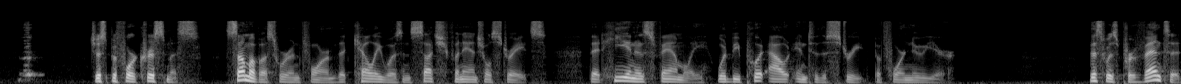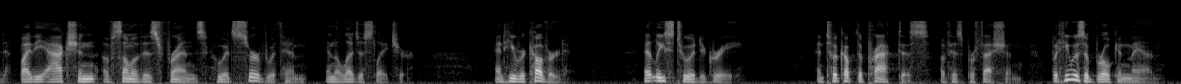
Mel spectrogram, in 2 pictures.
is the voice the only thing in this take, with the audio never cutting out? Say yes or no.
no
